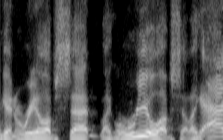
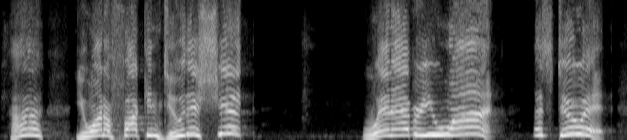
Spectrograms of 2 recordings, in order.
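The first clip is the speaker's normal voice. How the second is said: high-pitched acted-out dare; upset; 10 semitones higher, 3 dB louder than usual. Pitcher daring rival to fight, high heated challenge. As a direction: goad him into a fight, voice pitched way up. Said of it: "I'm upset about this".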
